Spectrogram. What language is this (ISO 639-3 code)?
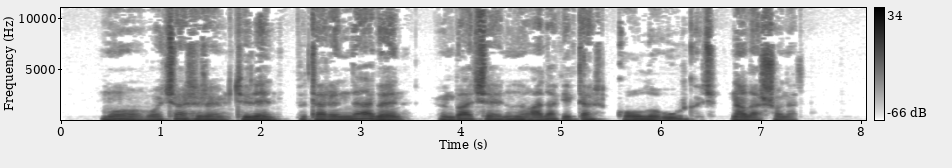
chm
